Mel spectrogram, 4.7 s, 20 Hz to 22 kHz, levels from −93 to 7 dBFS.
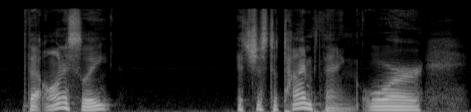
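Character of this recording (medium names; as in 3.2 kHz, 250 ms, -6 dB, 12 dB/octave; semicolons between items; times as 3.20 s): noise floor -74 dBFS; spectral tilt -6.5 dB/octave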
